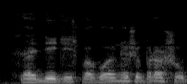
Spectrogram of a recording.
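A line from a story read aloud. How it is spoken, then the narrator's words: Said coldly. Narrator (Russian): проговорил Коваленко холодно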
